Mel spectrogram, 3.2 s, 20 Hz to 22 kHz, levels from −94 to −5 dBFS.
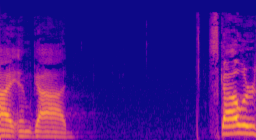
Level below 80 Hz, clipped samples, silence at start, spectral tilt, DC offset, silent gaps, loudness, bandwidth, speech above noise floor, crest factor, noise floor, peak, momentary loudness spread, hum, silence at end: -76 dBFS; under 0.1%; 0 s; -5 dB/octave; under 0.1%; none; -27 LUFS; 15 kHz; 52 dB; 20 dB; -78 dBFS; -8 dBFS; 17 LU; none; 0 s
